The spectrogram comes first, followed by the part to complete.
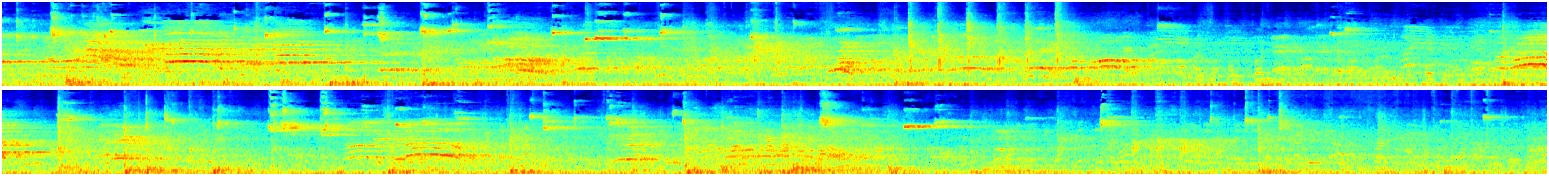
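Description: Live indoor basketball game: a basketball bouncing on a hardwood court, sneakers squeaking, and players and spectators shouting, all echoing in a large gym.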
